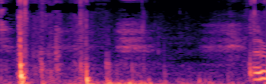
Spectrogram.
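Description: A white chicken struggling and flapping its wings while held in the hands close to the microphone: a few dull knocks and rustles over low handling rumble, the loudest just after the start.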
